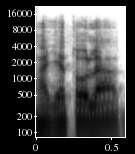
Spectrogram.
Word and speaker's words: ayatolá: Irán ha tenido a todos estos dos ayatolas desde que Ayatola o hayatolá, porque en España se escribe con tilde en la última A.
